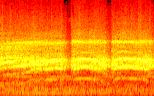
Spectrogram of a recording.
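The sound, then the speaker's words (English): A handheld crow call is blown to imitate a crow's recognition call, giving three long, loud, drawn-out nasal caws in close succession, each held steady and separated only by brief breaths. “After the crows have turned and are coming to your blind, switch to the second essential call, the recognition call.”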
